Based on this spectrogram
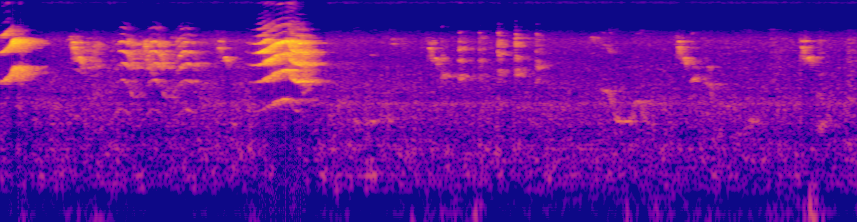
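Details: Baby parrot letting out one loud rasping screech among a scatter of softer, higher chirps and squeaky notes.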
